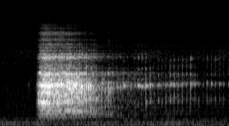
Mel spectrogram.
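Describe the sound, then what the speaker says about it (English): Boot-up effect from a Graflex prop lightsaber: a sudden loud electronic surge that kicks in half a second in, holds a harsh roaring buzz for about a second, then settles into a fainter pulsing hum. "we got a boot up sound."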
